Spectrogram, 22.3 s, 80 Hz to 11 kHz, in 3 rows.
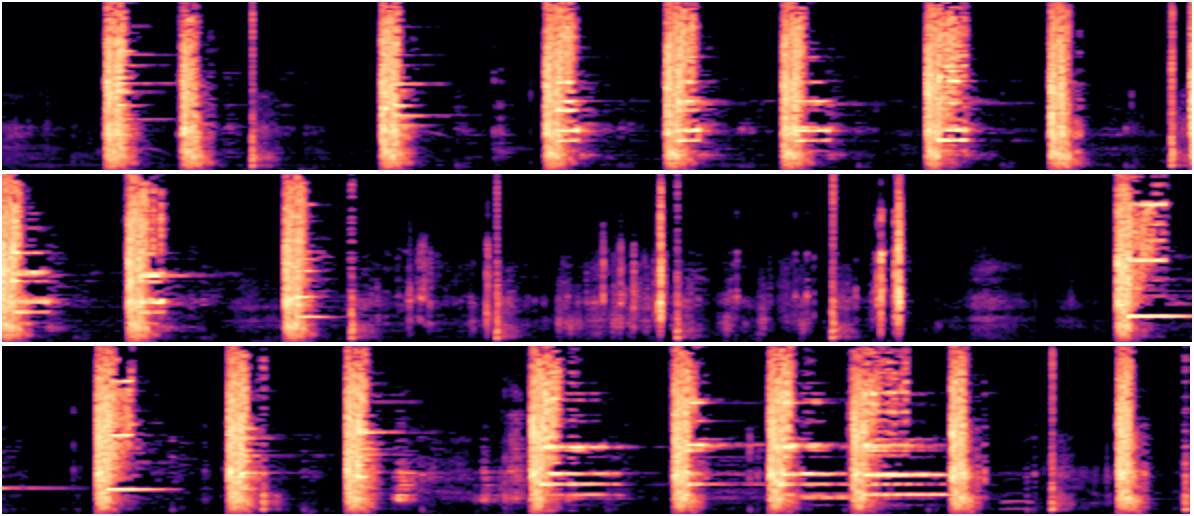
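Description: Glock 20SF 10mm pistol fired in a long string of shots, many followed by the ringing of struck steel targets. The shots come in quick pairs and runs, with a quieter stretch of small clatter about two-thirds of the way through.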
